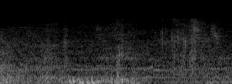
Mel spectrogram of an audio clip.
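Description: Outdoor street background noise: a low, steady rumble.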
